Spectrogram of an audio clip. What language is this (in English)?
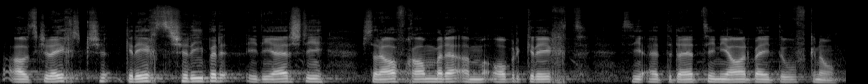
Swiss German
